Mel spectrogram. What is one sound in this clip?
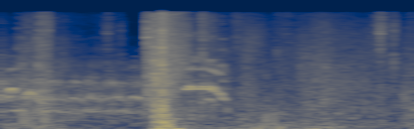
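Weapons fire and blasts crack during a fight.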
